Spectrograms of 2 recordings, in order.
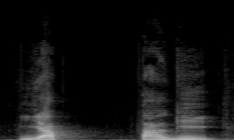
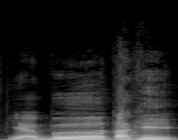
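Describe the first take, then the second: First: The b is closed with no bounce. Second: The b bounces fully like a vowel. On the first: "salah karena tidak dipantulkan" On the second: "itu juga salah"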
